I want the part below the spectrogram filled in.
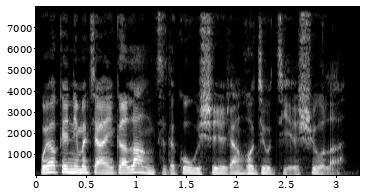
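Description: A man's voice: mid-range voice, expressive, fast. Earnest solemn male preacher. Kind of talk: read sermon.

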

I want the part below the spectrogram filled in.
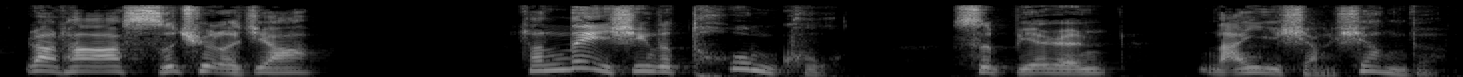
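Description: A man narrating a moral story in a measured, reflective manner. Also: fairly high pitch, a bit bright.

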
